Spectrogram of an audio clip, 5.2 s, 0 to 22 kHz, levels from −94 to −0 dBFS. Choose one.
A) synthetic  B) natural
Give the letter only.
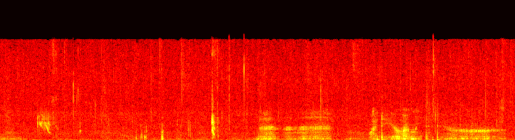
B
